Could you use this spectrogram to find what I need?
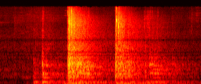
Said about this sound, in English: And then he took a hammer. He started to strike the mural with the hammer, mimicking the sounds of gunshots.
